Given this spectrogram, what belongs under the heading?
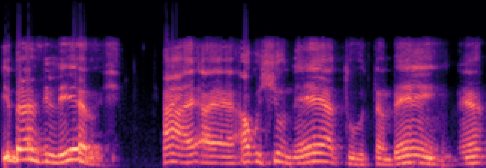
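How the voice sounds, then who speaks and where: Speaking at a very slow pace, a man with a fairly high voice makes very wide swings in pitch. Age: 60s. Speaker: poet, actor and theatre director. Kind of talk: interview. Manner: halting, with repetitions.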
